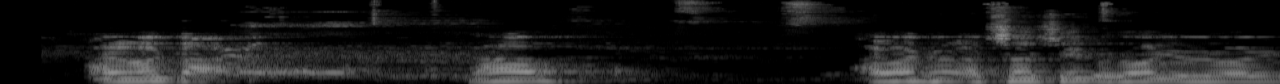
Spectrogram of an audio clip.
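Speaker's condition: Stroke with facial paralysis; hard to understand for unfamiliar listeners

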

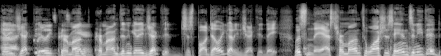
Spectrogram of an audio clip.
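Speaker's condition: No condition

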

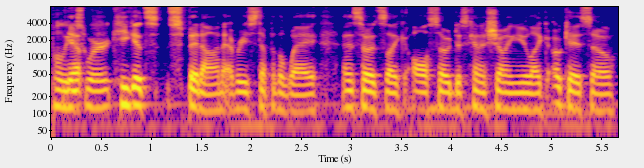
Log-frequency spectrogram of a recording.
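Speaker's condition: No condition

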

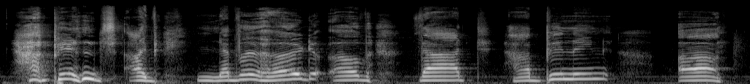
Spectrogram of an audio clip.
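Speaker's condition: Mild cerebral palsy; unconsciously spits when talking

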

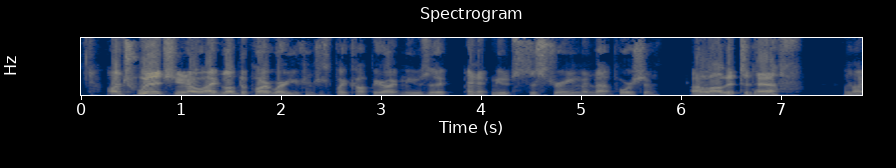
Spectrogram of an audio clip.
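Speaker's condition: Cleft palate; cleft palate since childhood

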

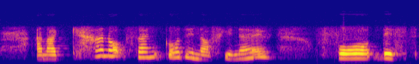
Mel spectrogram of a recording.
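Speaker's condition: No condition

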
